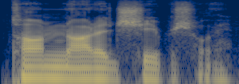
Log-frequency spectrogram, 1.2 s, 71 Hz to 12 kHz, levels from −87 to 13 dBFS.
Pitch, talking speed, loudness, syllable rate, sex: 90 Hz, 150 wpm, -18 LUFS, 5.5 syllables/s, male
